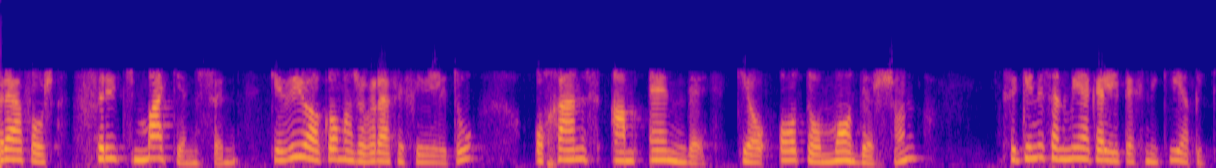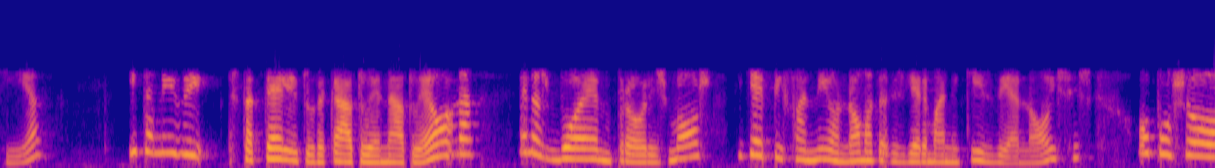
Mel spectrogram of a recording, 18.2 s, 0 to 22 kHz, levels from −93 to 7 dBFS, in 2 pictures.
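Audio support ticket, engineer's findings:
G.729 codec, whole clip: speech band-limited, nothing above 4 kHz, rough synthetic texture, plainly audible. Consistent with 8 kbit/s G.729A. Unlike generic lowpass, the roughness comes from pulse-coded excitation and a vocal tract filter rebuilding each 10 ms frame.

VoIP packet loss concealed by the speech codec: 5.22–5.28 s before "και ο", 12.47–12.57 s before "ένας μποέμ προορισμός για", 15.73–15.80 s after "προορισμός για επιφανή ονόματα". Decoder extrapolates last pitch and filter, so gaps turn into fading buzzy tone or coloured noise, not silence or clicks. Sizes fit 20 ms and 40 ms lost. Speech stays weak briefly after each.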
